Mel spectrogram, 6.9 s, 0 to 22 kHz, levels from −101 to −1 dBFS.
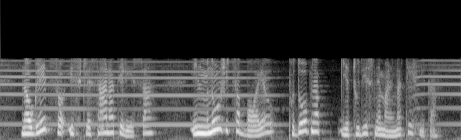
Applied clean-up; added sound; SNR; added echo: none; Bowed string instrument; 17 dB; none.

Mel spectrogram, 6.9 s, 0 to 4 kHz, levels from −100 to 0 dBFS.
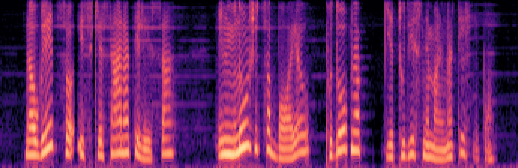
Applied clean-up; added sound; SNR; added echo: neural separator model SepFormer WHAM!.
